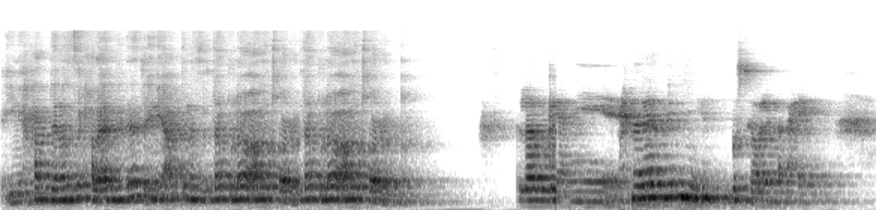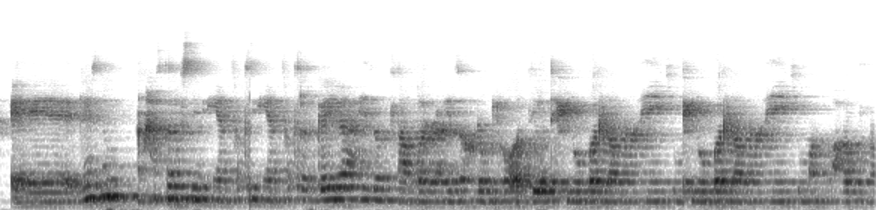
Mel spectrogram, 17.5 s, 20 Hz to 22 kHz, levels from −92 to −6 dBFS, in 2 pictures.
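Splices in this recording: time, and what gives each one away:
3.00 s: repeat of the last 0.9 s
5.56 s: sound stops dead
11.26 s: repeat of the last 0.5 s
15.59 s: repeat of the last 1.25 s

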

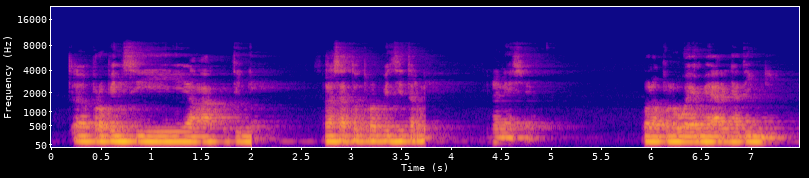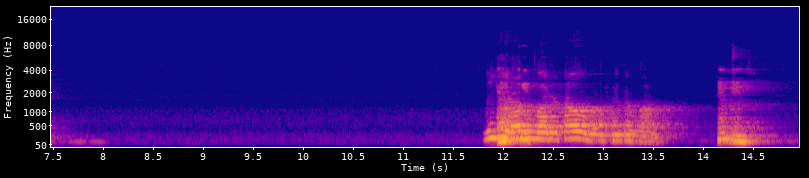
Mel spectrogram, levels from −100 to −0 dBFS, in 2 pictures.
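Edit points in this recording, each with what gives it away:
2.00 s: sound stops dead
3.74 s: sound stops dead

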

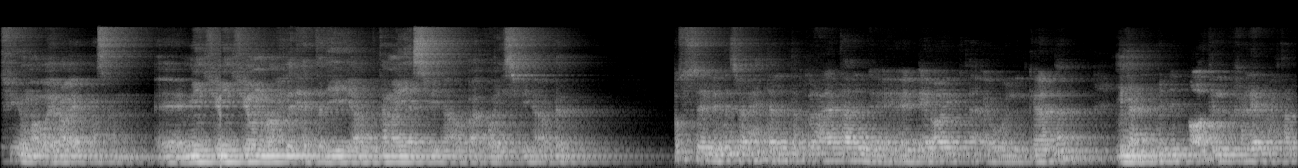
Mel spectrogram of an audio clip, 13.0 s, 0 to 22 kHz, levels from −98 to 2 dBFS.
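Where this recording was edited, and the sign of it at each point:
2.21 s: repeat of the last 0.28 s

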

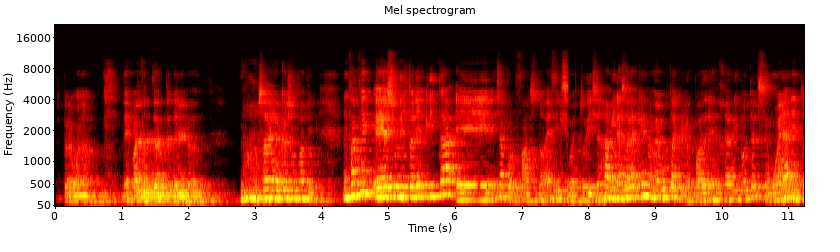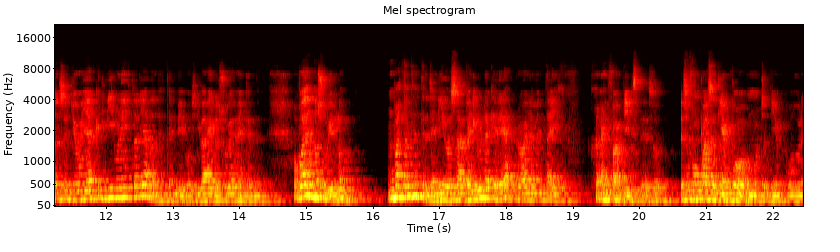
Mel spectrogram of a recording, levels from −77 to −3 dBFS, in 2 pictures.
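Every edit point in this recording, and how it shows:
7.69 s: sound stops dead

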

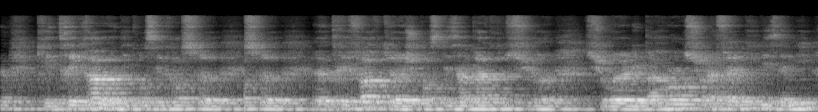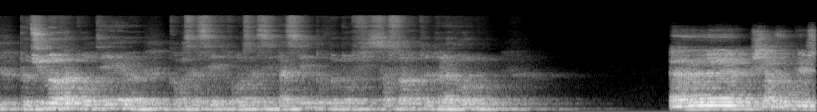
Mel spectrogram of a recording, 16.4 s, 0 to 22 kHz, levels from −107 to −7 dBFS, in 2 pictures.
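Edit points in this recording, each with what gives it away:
2.45 s: repeat of the last 0.62 s

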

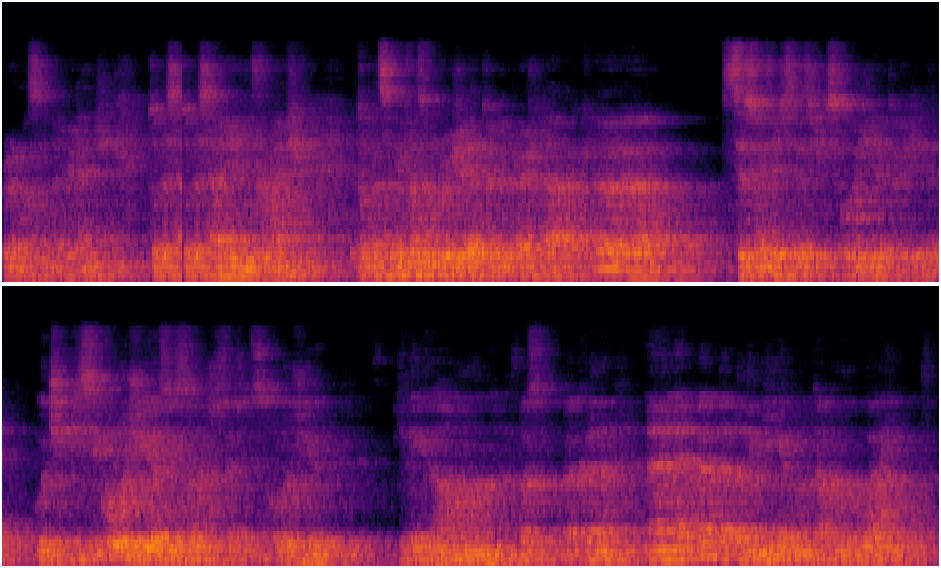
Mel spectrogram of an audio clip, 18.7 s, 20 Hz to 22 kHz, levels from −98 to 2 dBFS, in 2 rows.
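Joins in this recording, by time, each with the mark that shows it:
1.80 s: repeat of the last 0.32 s

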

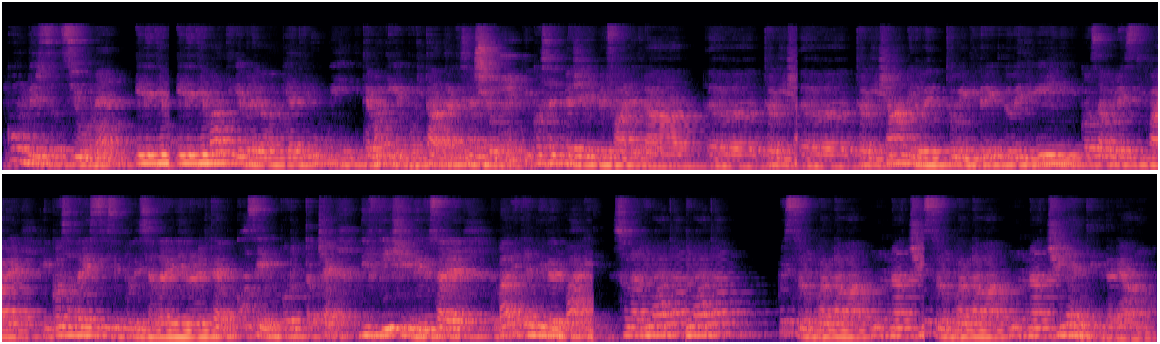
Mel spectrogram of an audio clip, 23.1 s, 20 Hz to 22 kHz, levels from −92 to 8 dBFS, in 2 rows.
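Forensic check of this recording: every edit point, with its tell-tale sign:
1.67 s: repeat of the last 0.41 s
7.95 s: repeat of the last 0.92 s
17.47 s: sound stops dead
18.40 s: repeat of the last 0.41 s
20.78 s: repeat of the last 1.38 s

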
